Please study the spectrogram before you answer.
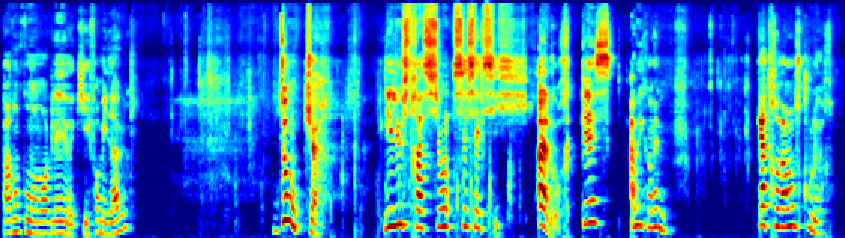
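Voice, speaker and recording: A woman's voice: on the high side, a little slow, long pauses, fairly bright tone. A woman vlogger chatting casually through an unboxing, thinking aloud with frequent hesitations and fillers. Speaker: crafting vlogger.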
